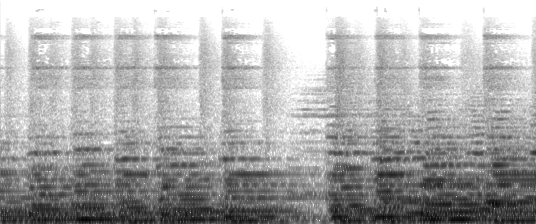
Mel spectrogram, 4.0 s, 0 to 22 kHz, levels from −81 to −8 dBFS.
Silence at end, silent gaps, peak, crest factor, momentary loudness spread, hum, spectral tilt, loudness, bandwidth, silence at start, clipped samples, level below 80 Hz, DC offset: 0 s; none; -2 dBFS; 14 dB; 6 LU; none; -7.5 dB/octave; -18 LUFS; 12.5 kHz; 0 s; under 0.1%; -24 dBFS; under 0.1%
